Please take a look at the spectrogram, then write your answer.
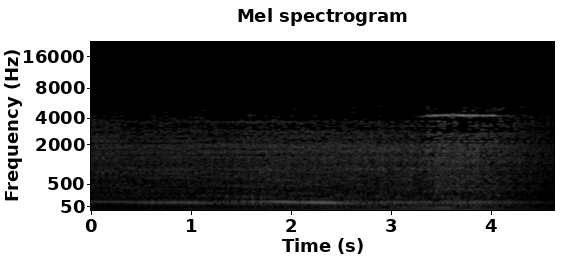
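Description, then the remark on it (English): A truck engine idles steadily with a deep, low rumble, holding a constant hum throughout with a slight swell in the middle, heard alone without any voices. “There's the truck.”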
